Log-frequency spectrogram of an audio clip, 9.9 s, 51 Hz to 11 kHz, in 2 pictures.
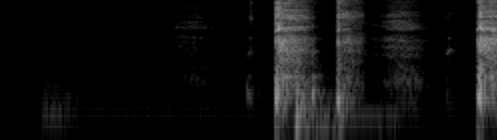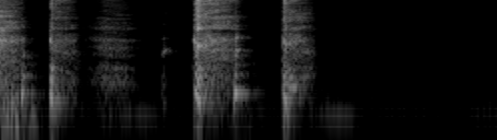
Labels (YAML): expert_labels:
- quality: ok
  cough_type: wet
  dyspnea: false
  wheezing: false
  stridor: false
  choking: false
  congestion: true
  nothing: false
  diagnosis: lower respiratory tract infection
  severity: mild
age: 59
gender: male
respiratory_condition: true
fever_muscle_pain: false
status: symptomatic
